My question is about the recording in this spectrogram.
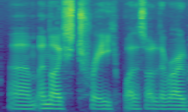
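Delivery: ordinary delivery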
